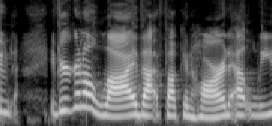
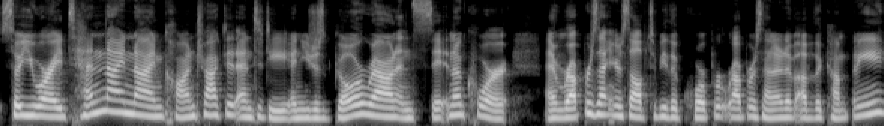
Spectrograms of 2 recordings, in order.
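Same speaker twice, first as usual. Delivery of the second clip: ordinary talk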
